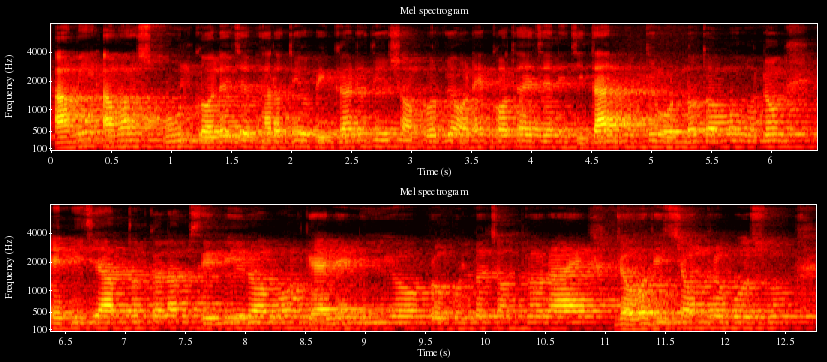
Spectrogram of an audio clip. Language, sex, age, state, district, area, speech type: Bengali, male, 18-30, West Bengal, Purulia, urban, spontaneous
